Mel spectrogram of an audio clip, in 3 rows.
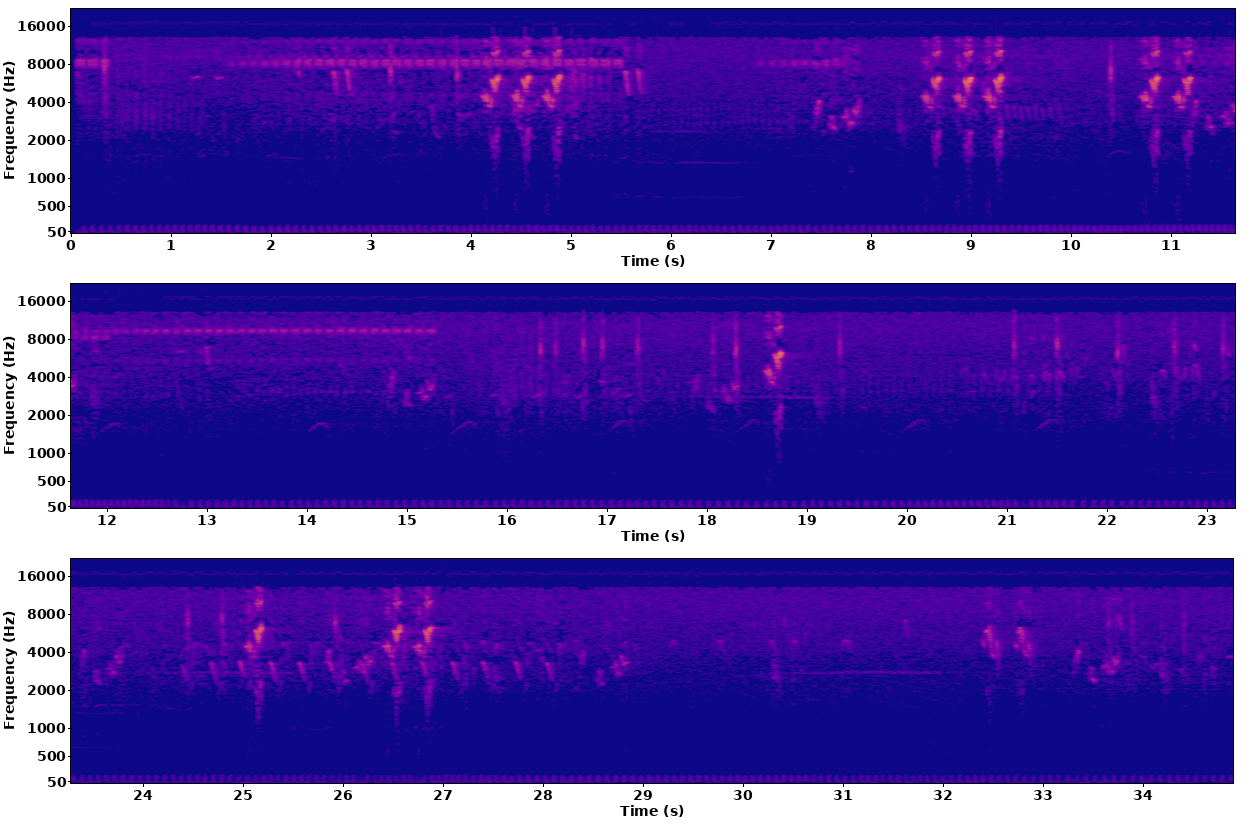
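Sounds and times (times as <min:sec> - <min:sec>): steady low hum: 0:00.1 - 0:34.9
birds chirping: 0:07.6 - 0:12.0, 0:14.6 - 0:29.2.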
